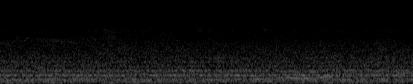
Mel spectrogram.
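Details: Small golden jatai stingless bees, Tetragonisca angustula, in intense activity outside their hive; a steady, dense, low buzzing hum holds evenly throughout with no breaks.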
